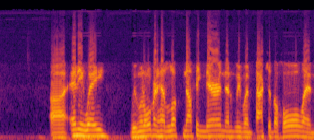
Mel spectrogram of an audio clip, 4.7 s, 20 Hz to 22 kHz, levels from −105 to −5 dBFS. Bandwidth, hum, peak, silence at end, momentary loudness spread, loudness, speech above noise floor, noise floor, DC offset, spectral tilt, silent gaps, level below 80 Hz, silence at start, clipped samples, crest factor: 16.5 kHz; none; -10 dBFS; 0 s; 6 LU; -23 LUFS; 36 dB; -59 dBFS; under 0.1%; -5.5 dB/octave; none; -46 dBFS; 0.75 s; under 0.1%; 14 dB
